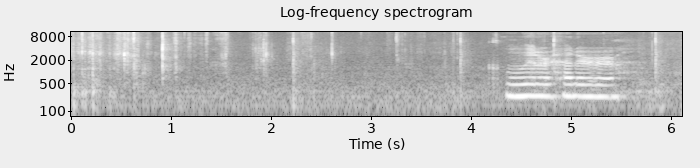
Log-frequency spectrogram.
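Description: Paper stickers crinkle and rustle under fingers.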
